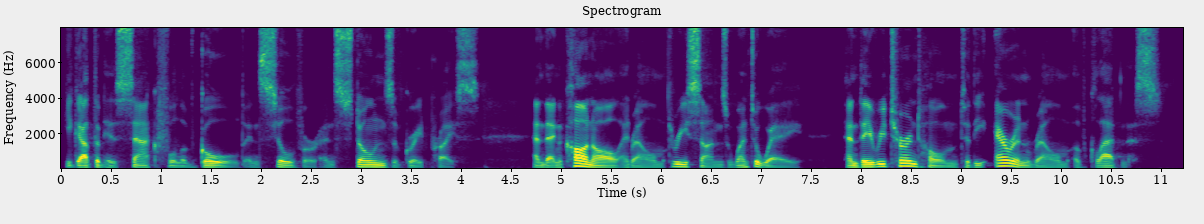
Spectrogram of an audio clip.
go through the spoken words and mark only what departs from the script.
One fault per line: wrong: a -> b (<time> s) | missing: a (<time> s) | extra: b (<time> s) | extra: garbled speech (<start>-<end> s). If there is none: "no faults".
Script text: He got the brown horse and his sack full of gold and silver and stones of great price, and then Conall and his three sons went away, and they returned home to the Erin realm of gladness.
missing: brown horse and (0.4 s)
wrong: his -> realm (5.7 s)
